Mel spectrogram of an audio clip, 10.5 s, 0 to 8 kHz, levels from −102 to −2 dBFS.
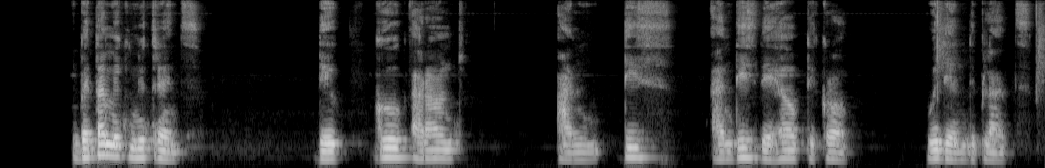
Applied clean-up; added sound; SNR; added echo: neural mask model DeepFilterNet 3.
